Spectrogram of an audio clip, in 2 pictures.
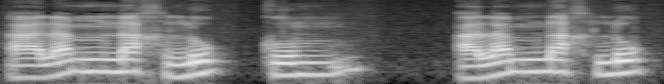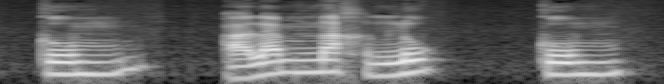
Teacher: Fil makan idghaman kamil, dengan idgham yang sempurna. Artinya huruf qaf hilang sama sekali, tinggal kaf, ya. Min ghairi baqa'i sifatil istilah, tanpa adanya sisa istilah di huruf qaf, ya, fil qaf wa ba'duhum.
